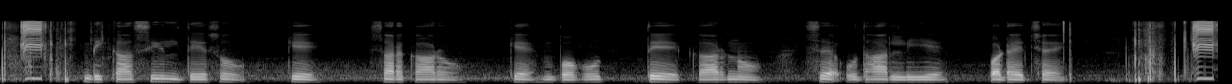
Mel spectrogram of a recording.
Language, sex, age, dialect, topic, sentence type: Maithili, male, 18-24, Angika, banking, statement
